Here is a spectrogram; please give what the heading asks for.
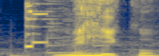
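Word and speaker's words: México: নাম্বারট মেক্সিকো city. যদিও মেক্সিকানরা এই নামটির উচ্চারণ করে থাকে মেহিকো বলে।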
